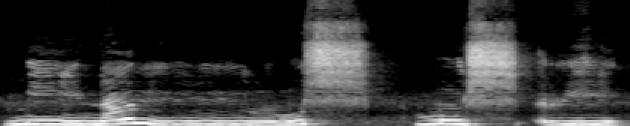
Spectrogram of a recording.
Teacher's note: huruf shim di sini jaga tafashinya. Bunyikan angin yang berhamburan itu dengan jelas.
